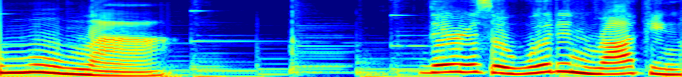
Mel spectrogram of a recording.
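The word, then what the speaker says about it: 木马: can be pronounced as 木马，木马，木马。 Let's break down it to understand it even more. It has 2 characters, pronounced with 4th and 3rd tone.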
